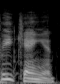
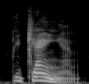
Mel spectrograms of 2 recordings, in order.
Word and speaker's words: pecan: Well, it's spelled P-E-C-A-N, pecan. And I actually was doing a show with Mr. Jimmy, President Jimmy Carter, and he pronounces it pecan. And I said, now, Mr. Jimmy, you and I were raised 35 miles from each other. Maybe he called it pecan. I said, and I call it pecan. So what's going on here? He said, well, Paula, there's actually 4 correct pronunciations.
